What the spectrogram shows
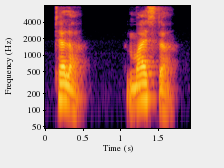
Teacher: die unbetonte Endung er wird a ausgesprochen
